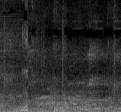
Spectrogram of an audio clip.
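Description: Crowd of spectators talking and shouting in a large covered gym during a basketball game, with a single sharp thud of the basketball about half a second in.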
